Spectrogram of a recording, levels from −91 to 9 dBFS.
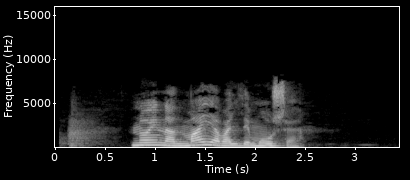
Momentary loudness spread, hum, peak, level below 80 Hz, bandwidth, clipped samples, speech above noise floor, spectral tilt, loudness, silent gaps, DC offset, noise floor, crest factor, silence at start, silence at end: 19 LU; none; -2 dBFS; -62 dBFS; 8 kHz; under 0.1%; 51 dB; -4.5 dB/octave; -17 LUFS; none; under 0.1%; -68 dBFS; 18 dB; 0.15 s; 1 s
